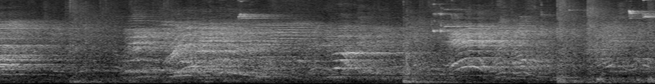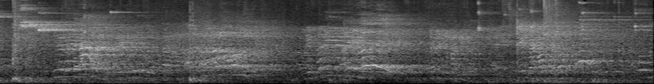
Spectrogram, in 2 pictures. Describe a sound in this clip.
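A ball thuds on the floor.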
